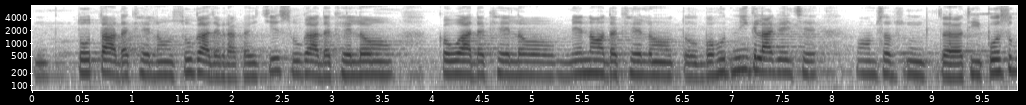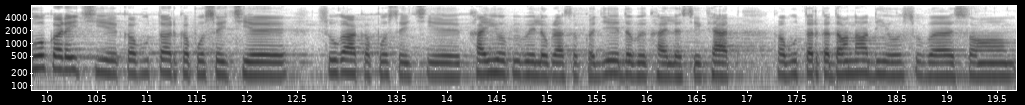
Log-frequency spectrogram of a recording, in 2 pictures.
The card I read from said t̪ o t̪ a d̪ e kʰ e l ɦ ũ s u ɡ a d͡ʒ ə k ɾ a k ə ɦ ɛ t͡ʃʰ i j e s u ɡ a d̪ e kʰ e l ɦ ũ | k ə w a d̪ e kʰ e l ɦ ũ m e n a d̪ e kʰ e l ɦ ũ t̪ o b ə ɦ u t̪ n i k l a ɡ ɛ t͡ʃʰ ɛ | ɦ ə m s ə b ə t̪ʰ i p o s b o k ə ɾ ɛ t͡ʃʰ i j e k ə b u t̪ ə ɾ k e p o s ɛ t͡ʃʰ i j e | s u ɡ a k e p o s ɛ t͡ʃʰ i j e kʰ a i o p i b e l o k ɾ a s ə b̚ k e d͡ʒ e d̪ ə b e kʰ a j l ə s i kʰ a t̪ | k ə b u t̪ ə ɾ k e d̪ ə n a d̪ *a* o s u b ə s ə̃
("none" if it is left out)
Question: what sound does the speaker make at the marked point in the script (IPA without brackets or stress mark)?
i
